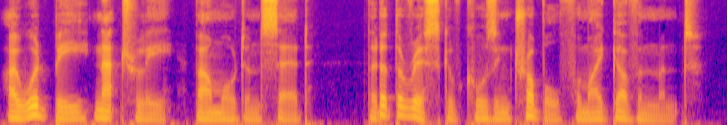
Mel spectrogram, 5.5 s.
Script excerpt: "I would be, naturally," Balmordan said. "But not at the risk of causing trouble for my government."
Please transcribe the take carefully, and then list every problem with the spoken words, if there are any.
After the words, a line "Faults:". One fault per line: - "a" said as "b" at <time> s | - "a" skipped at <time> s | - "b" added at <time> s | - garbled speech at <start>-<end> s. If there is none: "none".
"I would be, naturally," Balmordan said. "But at the risk of causing trouble for my government."
Faults:
- "not" skipped at 2.9 s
